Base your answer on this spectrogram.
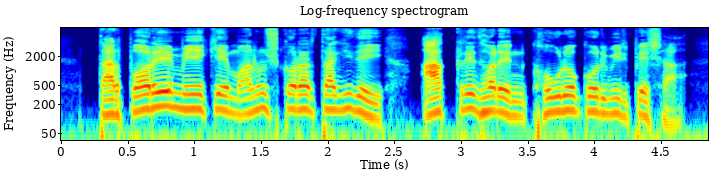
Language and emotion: Bengali, neutral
